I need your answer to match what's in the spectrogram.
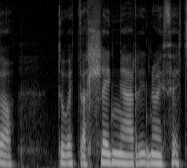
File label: "llengar", Welsh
